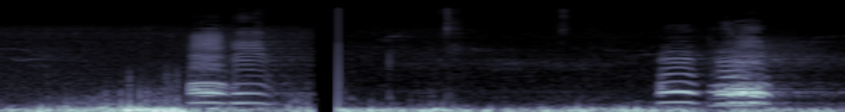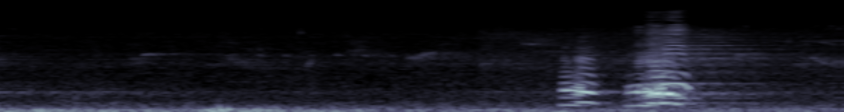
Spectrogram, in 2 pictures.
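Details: Trumpeter swans among geese on Horseshoe Lake, heard from the beach: repeated loud, nasal trumpeting honks in three groups of doubled notes, separated by quieter wind-filled pauses.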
